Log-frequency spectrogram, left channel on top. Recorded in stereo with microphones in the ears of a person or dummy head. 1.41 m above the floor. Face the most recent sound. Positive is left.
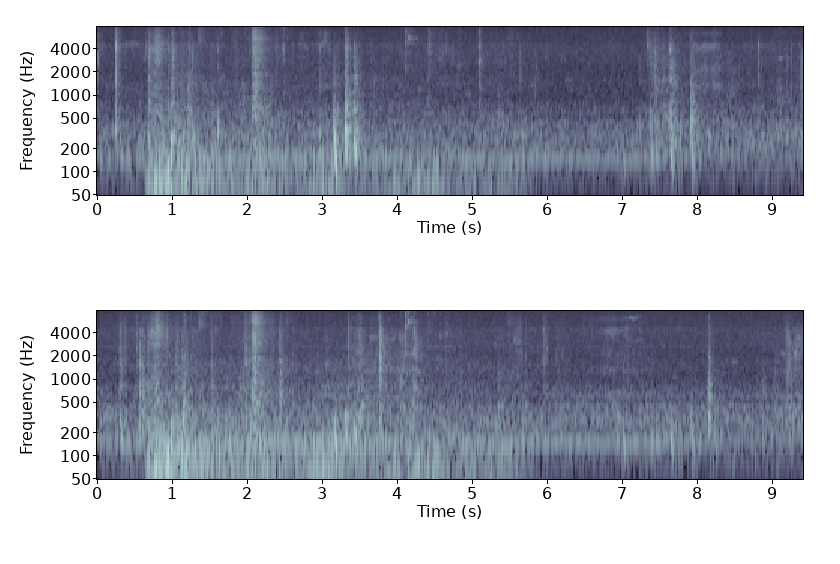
turn(degrees=-15)  # may be behind; listen again after turning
